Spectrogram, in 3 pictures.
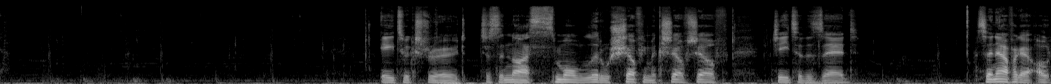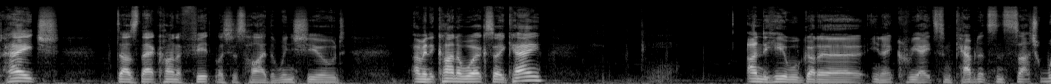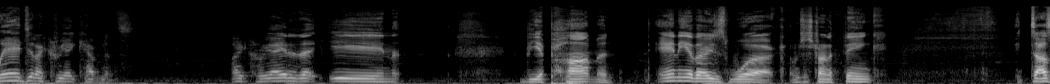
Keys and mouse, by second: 0.5 z, 1.8 g, 3.0 e, 6.3 ctrl+l, 6.6 g, 7.9 Tab, 9.9 alt+h, 12.7 h, 19.4-31.5 drag.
